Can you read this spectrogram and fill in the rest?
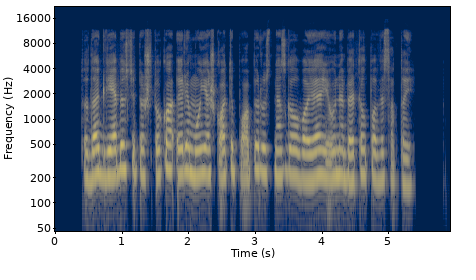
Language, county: Lithuanian, Šiauliai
